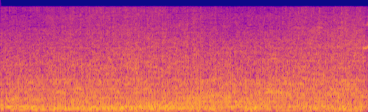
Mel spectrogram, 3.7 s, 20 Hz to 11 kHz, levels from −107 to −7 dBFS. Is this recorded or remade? remade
